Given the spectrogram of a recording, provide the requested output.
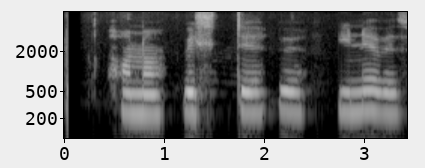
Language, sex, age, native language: Icelandic, male, 10, Icelandic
